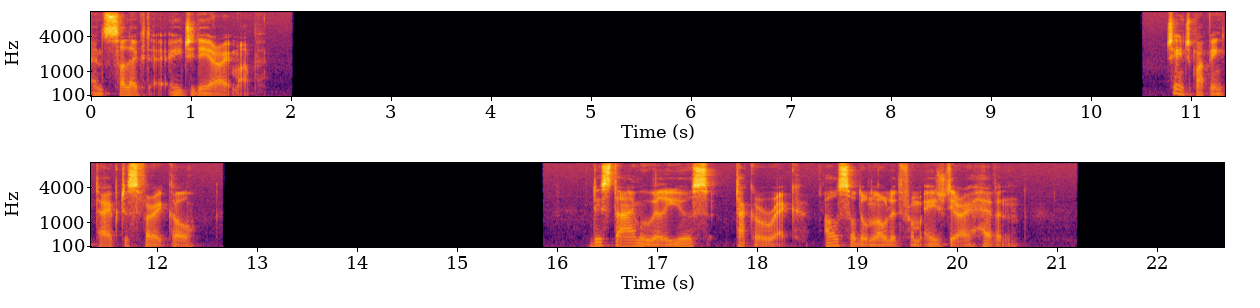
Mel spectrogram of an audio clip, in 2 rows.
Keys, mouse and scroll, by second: 1.0 click, 2.0 click, 2.7 click, 2.9 click, 4.8 click, 7.5 click, 8.7 click, 9.0 click, 11.0 click, 12.6 click, 14.2 click, 15.6 click, 16.9 click, 17.4 click, 18.3-19.4 drag, 19.6 click, 20.3 click, 21.3 scroll down 1, 21.3 middle click, 21.5 middle click.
